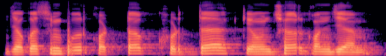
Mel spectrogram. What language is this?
Odia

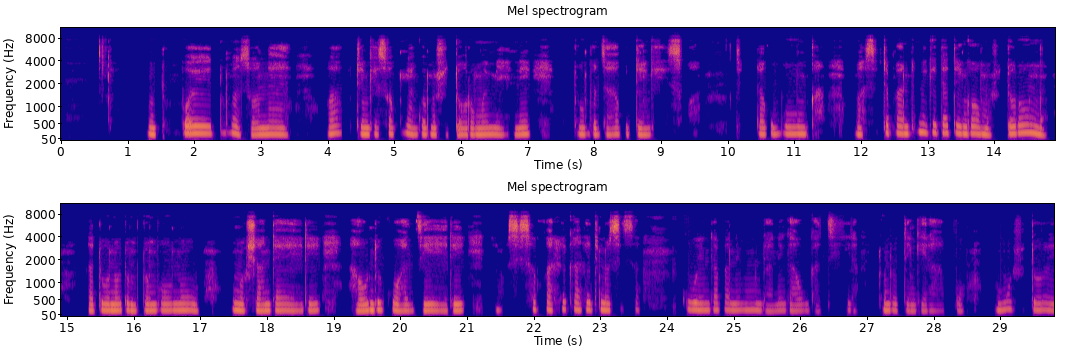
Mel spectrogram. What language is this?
Ndau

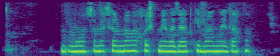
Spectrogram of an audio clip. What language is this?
Urdu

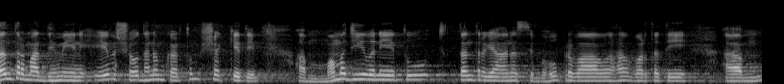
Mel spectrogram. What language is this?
Sanskrit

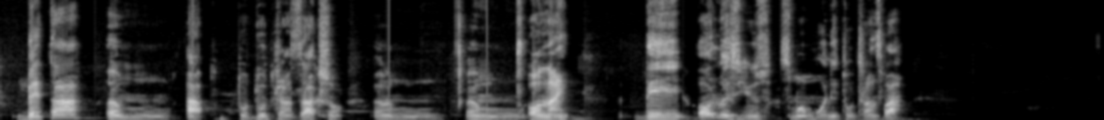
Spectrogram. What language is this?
Nigerian Pidgin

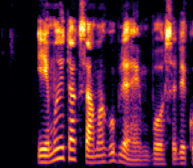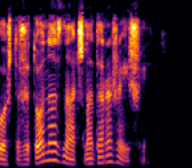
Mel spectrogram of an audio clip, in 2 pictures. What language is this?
Belarusian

